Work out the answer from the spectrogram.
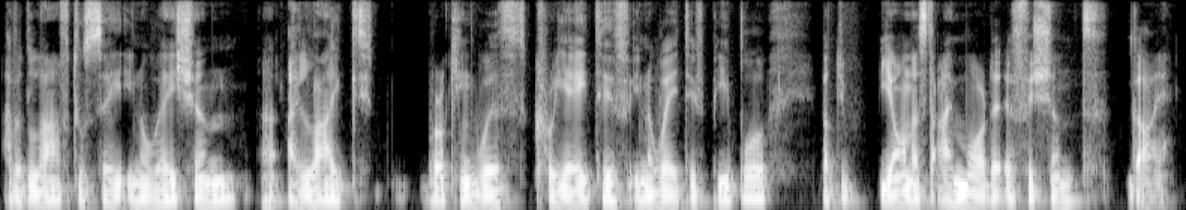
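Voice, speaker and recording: A middle-aged man from Switzerland, answering interview questions in a halting way with many ums and uhs. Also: low-pitched, level tone, darkish tone. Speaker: interview guest, search consultant. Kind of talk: conversational interview.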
